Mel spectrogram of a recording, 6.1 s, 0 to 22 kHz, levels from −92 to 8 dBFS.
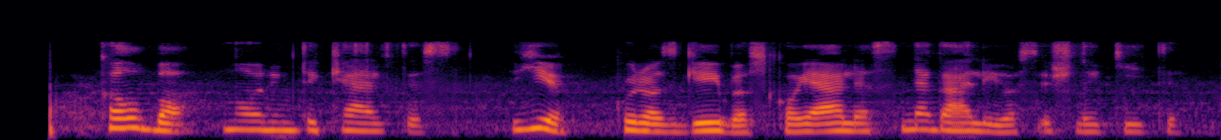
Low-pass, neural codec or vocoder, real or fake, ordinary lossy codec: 7.2 kHz; codec, 24 kHz, 3.1 kbps, DualCodec; fake; MP3, 64 kbps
